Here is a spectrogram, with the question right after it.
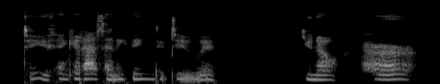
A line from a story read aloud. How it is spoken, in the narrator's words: Amy whispered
